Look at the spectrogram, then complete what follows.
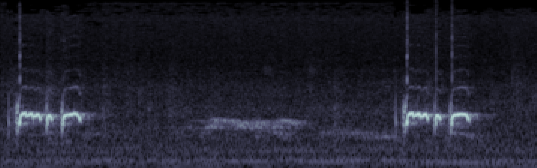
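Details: Zebra dove calling in natural surroundings, used to lure wild doves: two stuttering coo phrases about two and a half seconds apart, with a faint, soft, lower coo between them.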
